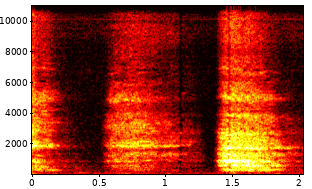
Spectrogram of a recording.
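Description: A person's heavy breathing: two audible breaths, the second louder, acting out exhaustion.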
